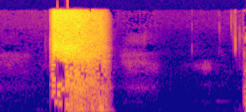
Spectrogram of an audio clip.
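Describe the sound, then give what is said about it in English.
A single loud, sharp sneeze-like blast voiced by a person imitating a girl blowing her nose into a Kleenex, bursting out for about half a second with a bright hissy noise, then silence before a faint voice begins. “Do you always kill people when they blow their nose?”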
